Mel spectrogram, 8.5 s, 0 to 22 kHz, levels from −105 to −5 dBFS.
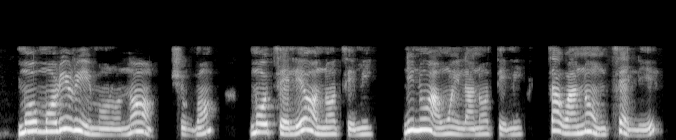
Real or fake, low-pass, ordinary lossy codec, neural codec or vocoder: real; 5.4 kHz; AAC, 32 kbps; none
